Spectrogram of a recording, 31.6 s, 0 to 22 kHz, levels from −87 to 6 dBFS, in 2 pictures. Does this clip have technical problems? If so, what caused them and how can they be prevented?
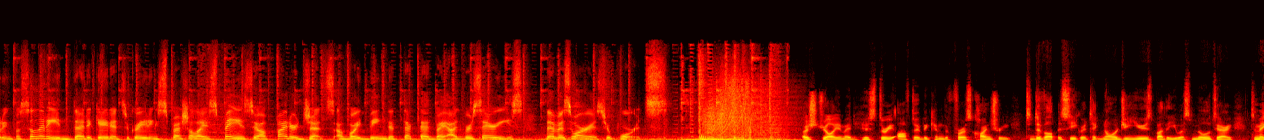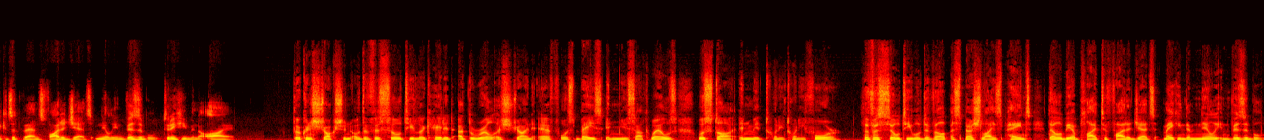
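No, nothing in this recording stood out as a technical problem on listening, so there is nothing here to trace back or prevent.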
